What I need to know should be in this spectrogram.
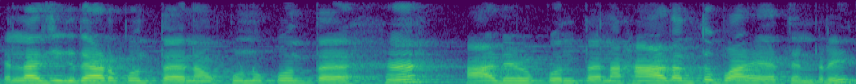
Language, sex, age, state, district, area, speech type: Kannada, female, 30-45, Karnataka, Dharwad, urban, spontaneous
